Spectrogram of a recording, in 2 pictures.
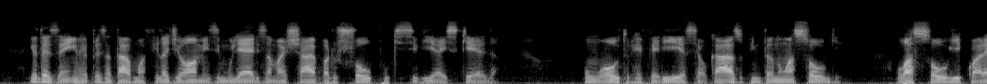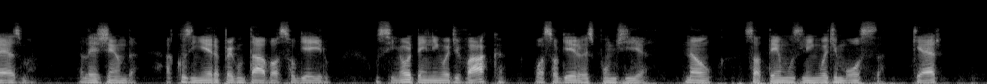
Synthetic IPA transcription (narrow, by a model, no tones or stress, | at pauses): ɪʊd̪ezẽɲʊhepɾezẽnt̪avɐũmɐfilɐd͡ʒɪõmẽj̃zɪmuʎɛɾɪzɐmaɾʃaɾpaɾʊʃowpʊkɪ̥sɪviɐːɪskeɾd̪ɐ | ũowt̪ɾʊɦefeɾiɐsɪawkazʊpĩnt̪ɐ̃nd̪ʊũasowɡɪ | ʊasowɡɪkwaɾɛzmɐ | leʒẽnd̪ɐ | ɐkuzĩɲejɾɐpeɾɡũnt̪avɐawasowɡejɾʊ | ʊsẽɲoɾt̪ẽj̃lĩŋɡwɐd͡ʒɪvakɐ | ʊasowɡejɾʊhespõnd͡ʒiɐ | nɐ̃w̃sɔt̪ẽmʊzlĩŋɡwɐd͡ʒɪmosɐkɛɾ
